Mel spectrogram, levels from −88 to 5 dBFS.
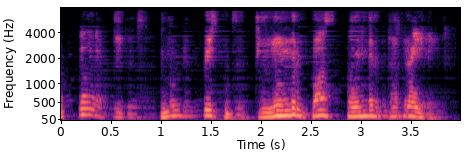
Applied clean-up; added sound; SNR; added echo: neural mask model DeepFilterNet 3.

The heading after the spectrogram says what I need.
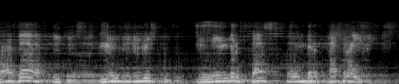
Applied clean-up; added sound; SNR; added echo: neural separator model SepFormer DNS4.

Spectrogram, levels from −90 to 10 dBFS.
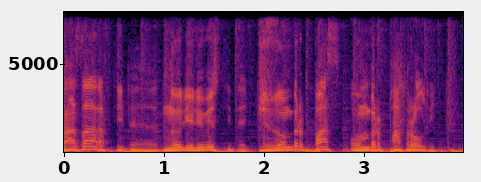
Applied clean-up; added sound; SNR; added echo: none; none; none; none.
